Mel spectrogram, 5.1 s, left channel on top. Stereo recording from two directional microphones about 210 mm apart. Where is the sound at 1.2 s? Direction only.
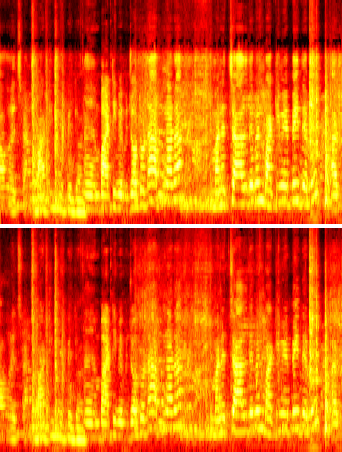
25° left (ahead or behind).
